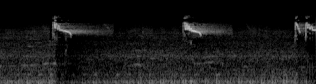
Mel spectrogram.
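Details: Young mountain white-eye practising ngriwik and ngeplong song: three high, sharp notes sliding downward, each trailing into a brief thin buzz, roughly one every 1.2 seconds, with a low background hum.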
